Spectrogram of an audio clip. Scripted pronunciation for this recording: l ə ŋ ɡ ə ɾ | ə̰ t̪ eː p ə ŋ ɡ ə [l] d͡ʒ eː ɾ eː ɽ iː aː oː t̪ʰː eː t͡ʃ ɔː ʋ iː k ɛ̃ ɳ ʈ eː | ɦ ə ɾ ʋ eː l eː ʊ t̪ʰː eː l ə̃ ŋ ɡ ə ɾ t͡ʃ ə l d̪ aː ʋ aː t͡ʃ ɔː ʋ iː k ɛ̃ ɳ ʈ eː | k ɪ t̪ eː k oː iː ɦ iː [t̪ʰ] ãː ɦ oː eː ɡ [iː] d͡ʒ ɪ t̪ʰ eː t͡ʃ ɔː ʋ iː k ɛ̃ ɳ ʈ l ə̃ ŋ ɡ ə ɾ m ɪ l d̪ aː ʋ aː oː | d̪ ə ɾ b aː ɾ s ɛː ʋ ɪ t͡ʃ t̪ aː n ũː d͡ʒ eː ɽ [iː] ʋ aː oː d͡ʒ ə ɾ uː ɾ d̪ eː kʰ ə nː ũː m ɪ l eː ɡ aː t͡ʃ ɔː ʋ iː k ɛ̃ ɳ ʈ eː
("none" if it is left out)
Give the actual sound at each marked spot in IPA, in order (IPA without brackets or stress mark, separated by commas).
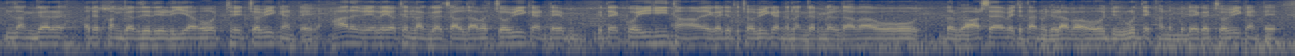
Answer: ɾ, t̪ʰ, aː, aː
